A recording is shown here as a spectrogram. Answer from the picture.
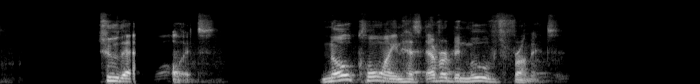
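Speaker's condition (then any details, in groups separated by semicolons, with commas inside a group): No condition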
